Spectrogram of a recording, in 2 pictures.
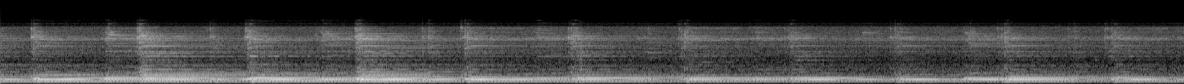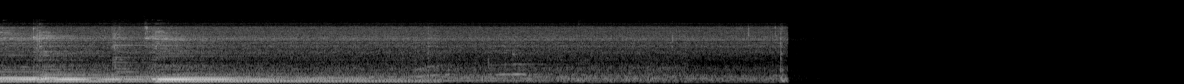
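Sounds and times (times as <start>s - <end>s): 
Korean rock music: 0.0s - 16.7s.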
